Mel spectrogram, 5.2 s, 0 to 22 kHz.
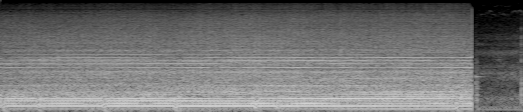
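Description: The rotary engine of a Mazda FC3S RX7 Turbo II idles loud and close with a steady droning hum and slight rhythmic pulses, then cuts off abruptly near the end.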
